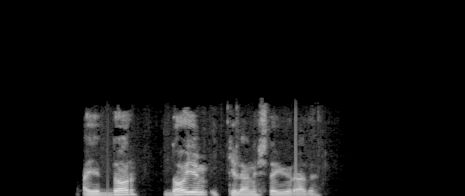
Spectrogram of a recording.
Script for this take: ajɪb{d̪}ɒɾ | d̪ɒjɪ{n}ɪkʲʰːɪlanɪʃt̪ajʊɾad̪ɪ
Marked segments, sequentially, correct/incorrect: correct, incorrect

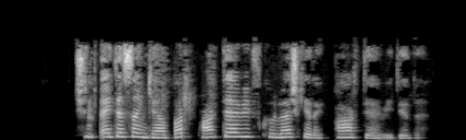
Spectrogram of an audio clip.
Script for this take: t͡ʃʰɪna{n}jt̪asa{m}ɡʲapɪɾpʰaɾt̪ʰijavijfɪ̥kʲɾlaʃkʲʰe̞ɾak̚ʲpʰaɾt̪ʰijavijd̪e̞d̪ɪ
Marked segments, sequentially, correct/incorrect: incorrect, incorrect

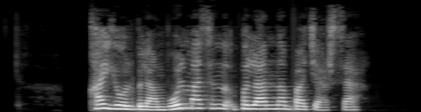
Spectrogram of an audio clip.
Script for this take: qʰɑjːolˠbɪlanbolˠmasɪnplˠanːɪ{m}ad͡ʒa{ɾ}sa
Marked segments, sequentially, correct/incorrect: incorrect, correct

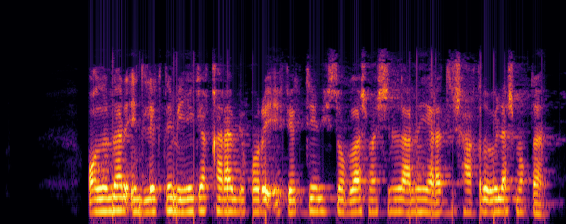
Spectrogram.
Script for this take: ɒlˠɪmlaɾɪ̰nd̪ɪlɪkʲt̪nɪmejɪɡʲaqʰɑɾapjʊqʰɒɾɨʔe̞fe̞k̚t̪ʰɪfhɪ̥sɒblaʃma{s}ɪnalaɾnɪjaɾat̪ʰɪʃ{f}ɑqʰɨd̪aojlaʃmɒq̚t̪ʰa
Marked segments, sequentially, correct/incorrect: incorrect, incorrect

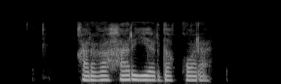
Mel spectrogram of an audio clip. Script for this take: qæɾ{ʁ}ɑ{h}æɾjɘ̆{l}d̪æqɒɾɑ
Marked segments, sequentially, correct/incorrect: correct, correct, incorrect

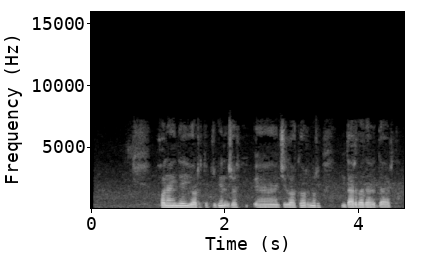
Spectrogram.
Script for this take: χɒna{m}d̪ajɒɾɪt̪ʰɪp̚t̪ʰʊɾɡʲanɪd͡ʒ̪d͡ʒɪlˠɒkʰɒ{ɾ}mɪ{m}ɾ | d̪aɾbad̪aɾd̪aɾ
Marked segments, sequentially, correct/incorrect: incorrect, correct, incorrect

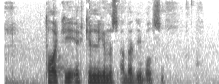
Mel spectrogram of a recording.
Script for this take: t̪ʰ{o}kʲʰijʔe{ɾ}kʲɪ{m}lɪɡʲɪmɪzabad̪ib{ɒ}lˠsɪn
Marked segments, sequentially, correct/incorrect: incorrect, correct, incorrect, incorrect

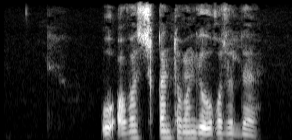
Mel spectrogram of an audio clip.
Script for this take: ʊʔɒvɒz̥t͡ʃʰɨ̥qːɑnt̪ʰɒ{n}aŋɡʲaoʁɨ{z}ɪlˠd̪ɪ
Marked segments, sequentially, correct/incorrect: incorrect, correct

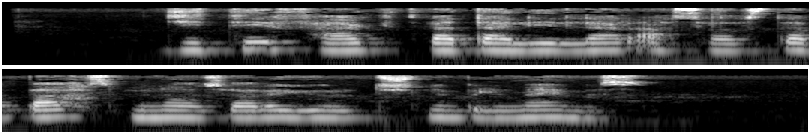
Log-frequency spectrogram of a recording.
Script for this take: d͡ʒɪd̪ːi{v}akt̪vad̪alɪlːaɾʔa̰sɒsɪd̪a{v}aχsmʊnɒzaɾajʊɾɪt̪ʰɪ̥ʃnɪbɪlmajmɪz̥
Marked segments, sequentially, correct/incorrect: incorrect, incorrect

